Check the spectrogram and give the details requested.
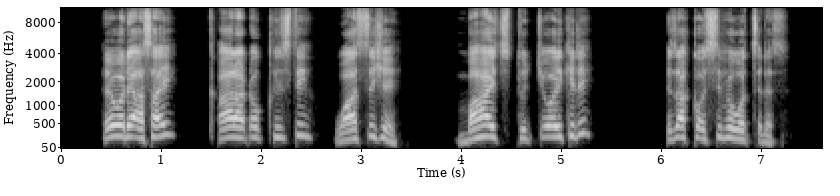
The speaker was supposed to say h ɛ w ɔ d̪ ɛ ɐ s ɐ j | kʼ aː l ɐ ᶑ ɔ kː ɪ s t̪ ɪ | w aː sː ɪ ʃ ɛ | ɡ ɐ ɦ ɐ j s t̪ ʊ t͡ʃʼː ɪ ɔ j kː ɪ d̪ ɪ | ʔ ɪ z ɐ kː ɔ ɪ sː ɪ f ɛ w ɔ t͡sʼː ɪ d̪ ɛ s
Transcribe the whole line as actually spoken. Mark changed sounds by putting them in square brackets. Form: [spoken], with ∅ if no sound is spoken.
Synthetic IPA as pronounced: h ɛ w ɔ d̪ ɛ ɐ s ɐ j | kʼ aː l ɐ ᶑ ɔ kː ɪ s t̪ ɪ | w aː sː ɪ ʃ ɛ | [b] ɐ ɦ ɐ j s t̪ ʊ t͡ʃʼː ɪ ɔ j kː ɪ d̪ ɪ | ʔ ɪ z ɐ kː ɔ ɪ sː ɪ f ɛ w ɔ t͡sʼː ɪ d̪ ɛ s

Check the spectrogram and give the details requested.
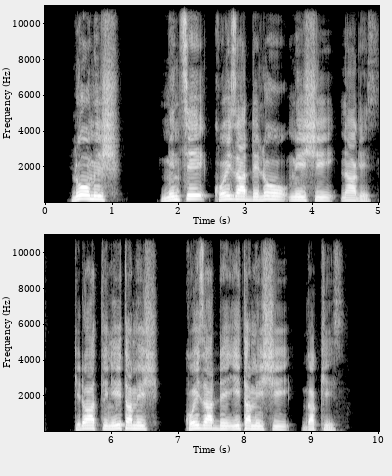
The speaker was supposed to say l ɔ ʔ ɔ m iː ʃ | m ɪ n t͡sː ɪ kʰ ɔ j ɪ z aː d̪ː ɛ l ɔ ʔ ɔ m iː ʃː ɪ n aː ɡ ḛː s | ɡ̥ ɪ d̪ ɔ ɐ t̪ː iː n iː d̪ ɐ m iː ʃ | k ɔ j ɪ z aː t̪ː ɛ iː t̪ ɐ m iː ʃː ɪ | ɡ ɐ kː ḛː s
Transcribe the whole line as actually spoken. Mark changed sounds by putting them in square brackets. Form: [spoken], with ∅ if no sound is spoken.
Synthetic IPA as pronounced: l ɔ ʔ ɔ m iː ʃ | m ɪ n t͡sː ɪ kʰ ɔ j ɪ z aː d̪ː ɛ l ɔ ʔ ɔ m iː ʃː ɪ n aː ɡ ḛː s | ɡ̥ ɪ d̪ ɔ ɐ t̪ː iː n iː [t̪] ɐ m iː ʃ | k ɔ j ɪ z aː [d̪ː] ɛ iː t̪ ɐ m iː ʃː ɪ | ɡ ɐ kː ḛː s

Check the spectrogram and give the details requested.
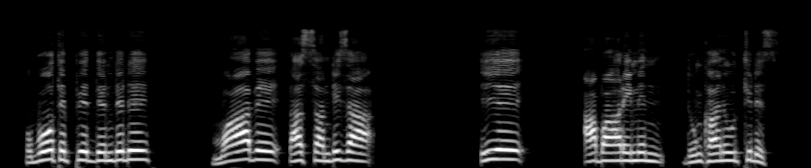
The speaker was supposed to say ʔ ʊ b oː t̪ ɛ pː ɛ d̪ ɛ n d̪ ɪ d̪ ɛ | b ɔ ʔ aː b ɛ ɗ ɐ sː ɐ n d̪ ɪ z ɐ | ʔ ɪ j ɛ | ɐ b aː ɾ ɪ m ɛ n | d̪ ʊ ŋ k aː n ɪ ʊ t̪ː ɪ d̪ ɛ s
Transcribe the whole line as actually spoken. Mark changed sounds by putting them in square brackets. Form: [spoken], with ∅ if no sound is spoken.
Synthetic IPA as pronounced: ʔ ʊ b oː t̪ ɛ pː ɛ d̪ ɛ n d̪ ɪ d̪ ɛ | [m] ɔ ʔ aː b ɛ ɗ ɐ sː ɐ n d̪ ɪ z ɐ | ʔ ɪ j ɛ | ɐ b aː ɾ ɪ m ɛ n | d̪ ʊ ŋ k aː n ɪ ʊ t̪ː ɪ d̪ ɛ s

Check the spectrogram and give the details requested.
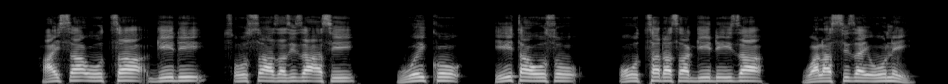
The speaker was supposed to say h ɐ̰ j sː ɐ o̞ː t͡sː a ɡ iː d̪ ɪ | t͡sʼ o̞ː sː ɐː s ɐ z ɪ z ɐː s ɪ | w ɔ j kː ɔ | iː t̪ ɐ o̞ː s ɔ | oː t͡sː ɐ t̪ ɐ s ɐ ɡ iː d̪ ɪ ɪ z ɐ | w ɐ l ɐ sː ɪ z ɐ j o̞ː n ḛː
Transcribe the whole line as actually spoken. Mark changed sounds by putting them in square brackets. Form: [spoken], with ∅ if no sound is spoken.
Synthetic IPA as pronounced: h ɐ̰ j sː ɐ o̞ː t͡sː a ɡ iː d̪ ɪ | t͡sʼ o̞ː sː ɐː [z] ɐ z ɪ z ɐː s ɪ | w ɔ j kː ɔ | iː t̪ ɐ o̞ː s ɔ | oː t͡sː ɐ [d̪] ɐ s ɐ ɡ iː d̪ ɪ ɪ z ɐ | w ɐ l ɐ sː ɪ z ɐ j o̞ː n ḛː

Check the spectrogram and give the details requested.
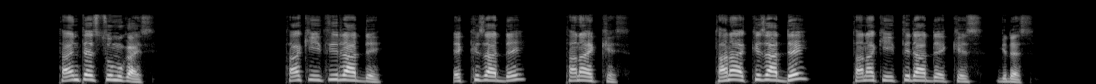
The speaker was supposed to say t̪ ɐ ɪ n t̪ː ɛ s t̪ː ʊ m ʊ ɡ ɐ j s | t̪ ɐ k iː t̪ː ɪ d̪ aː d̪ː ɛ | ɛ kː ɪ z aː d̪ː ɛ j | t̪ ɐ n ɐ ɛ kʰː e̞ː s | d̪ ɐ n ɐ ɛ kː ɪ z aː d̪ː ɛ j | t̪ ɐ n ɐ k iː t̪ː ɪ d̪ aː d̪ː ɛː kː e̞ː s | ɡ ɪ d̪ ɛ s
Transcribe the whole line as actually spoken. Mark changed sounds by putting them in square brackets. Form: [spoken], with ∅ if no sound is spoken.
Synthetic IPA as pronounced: t̪ ɐ ɪ n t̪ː ɛ s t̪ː ʊ m ʊ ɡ ɐ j s | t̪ ɐ k iː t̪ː ɪ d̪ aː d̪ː ɛ | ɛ kː ɪ z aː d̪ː ɛ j | t̪ ɐ n ɐ ɛ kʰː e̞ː s | [t̪] ɐ n ɐ ɛ kː ɪ z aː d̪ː ɛ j | t̪ ɐ n ɐ k iː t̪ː ɪ d̪ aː d̪ː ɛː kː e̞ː s | ɡ ɪ d̪ ɛ s

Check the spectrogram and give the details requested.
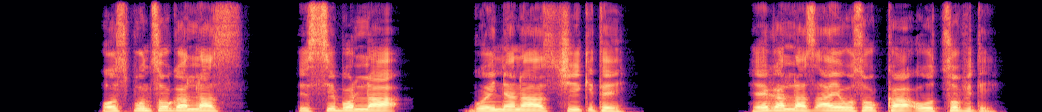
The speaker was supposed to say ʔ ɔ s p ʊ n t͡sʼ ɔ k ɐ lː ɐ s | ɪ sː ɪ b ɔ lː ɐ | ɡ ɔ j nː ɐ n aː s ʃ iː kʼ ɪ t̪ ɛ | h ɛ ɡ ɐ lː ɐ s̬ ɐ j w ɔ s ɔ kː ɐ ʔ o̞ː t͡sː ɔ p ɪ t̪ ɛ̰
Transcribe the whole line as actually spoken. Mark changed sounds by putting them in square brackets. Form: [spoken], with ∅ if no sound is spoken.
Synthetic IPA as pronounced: ʔ ɔ s p ʊ n [t͡s] ɔ [ɡ] ɐ lː ɐ s | ɪ sː ɪ b ɔ lː ɐ | ɡ ɔ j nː ɐ n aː s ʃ iː kʼ ɪ t̪ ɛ | h ɛ ɡ ɐ lː ɐ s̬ ɐ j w ɔ s ɔ kː ɐ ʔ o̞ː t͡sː ɔ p ɪ t̪ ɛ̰

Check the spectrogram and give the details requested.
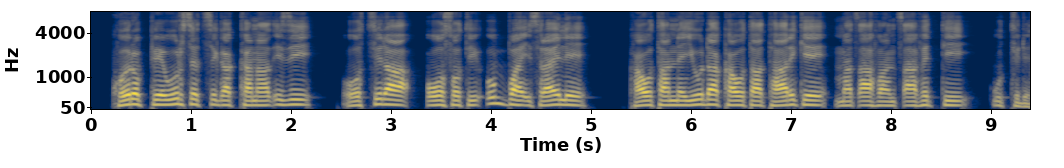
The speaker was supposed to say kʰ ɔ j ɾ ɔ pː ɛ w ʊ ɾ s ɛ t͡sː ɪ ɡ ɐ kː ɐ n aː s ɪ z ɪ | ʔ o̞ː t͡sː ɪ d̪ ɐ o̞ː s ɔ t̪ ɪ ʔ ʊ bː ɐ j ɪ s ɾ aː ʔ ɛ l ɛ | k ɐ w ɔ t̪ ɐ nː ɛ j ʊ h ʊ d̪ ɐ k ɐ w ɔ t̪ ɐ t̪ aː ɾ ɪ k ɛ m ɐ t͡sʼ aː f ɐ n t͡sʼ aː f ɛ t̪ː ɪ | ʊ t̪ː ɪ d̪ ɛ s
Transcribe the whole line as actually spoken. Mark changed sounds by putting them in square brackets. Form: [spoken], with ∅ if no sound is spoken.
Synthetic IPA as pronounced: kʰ ɔ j ɾ ɔ pː ɛ w ʊ ɾ s ɛ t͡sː ɪ ɡ ɐ kː ɐ n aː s ɪ z ɪ | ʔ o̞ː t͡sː ɪ d̪ ɐ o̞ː s ɔ t̪ ɪ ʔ ʊ bː ɐ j ɪ s ɾ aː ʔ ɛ l ɛ | k ɐ w ɔ t̪ ɐ nː ɛ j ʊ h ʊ d̪ ɐ k ɐ w ɔ t̪ ɐ t̪ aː ɾ ɪ k ɛ m ɐ t͡sʼ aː f ɐ n t͡sʼ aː f ɛ t̪ː ɪ | ʊ t̪ː ɪ d̪ ɛ s

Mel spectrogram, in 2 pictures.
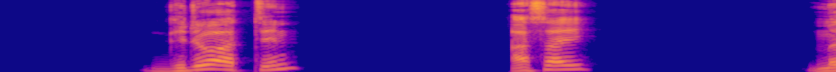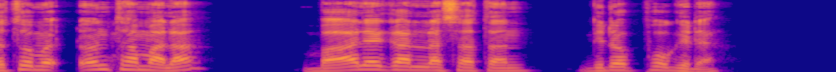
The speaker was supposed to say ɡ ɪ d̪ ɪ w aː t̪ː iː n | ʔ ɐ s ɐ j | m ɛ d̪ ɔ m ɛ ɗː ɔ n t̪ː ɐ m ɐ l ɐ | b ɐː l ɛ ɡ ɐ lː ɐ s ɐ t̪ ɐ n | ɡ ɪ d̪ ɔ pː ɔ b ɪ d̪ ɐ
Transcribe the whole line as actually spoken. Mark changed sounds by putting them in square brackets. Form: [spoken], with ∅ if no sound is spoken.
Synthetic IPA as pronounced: ɡ ɪ d̪ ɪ w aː t̪ː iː n | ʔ ɐ s ɐ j | m ɛ [t̪] ɔ m ɛ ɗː ɔ n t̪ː ɐ m ɐ l ɐ | b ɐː l ɛ ɡ ɐ lː ɐ s ɐ t̪ ɐ n | ɡ ɪ d̪ ɔ pː ɔ [ɡ] ɪ d̪ ɐ

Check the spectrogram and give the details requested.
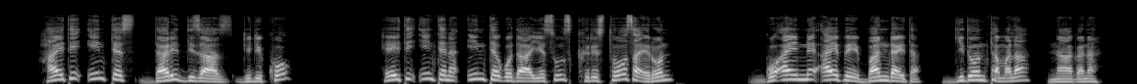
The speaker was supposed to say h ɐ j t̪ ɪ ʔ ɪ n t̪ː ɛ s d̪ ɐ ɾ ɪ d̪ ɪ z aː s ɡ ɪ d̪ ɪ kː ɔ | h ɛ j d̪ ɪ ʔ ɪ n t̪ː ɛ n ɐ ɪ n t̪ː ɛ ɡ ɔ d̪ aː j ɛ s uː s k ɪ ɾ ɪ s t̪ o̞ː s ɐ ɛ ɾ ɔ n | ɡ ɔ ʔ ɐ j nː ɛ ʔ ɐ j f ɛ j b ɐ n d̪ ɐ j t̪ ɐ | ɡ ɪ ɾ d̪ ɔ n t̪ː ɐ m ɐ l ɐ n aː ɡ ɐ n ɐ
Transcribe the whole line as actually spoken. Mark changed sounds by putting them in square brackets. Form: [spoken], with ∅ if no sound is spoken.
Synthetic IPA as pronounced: h ɐ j t̪ ɪ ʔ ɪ n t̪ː ɛ s d̪ ɐ ɾ ɪ d̪ ɪ z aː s ɡ ɪ d̪ ɪ kː ɔ | h ɛ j [t̪] ɪ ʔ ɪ n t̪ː ɛ n ɐ ɪ n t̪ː ɛ ɡ ɔ d̪ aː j ɛ s uː s k ɪ ɾ ɪ s t̪ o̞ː s ɐ ɛ ɾ ɔ n | ɡ ɔ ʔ ɐ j nː ɛ ʔ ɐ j f ɛ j b ɐ n d̪ ɐ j t̪ ɐ | ɡ ɪ [∅] d̪ ɔ n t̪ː ɐ m ɐ l ɐ n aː ɡ ɐ n ɐ

